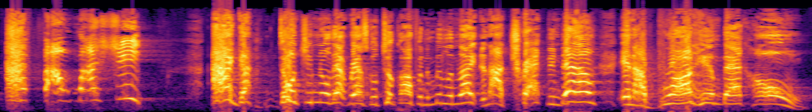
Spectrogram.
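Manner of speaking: high, shouted bragging to the neighbours; joyful finder. Acted. Shepherd boasting to neighbours, high excited shout. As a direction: crow with delight about the sheep. Preacher acts out joyful sheep owner.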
